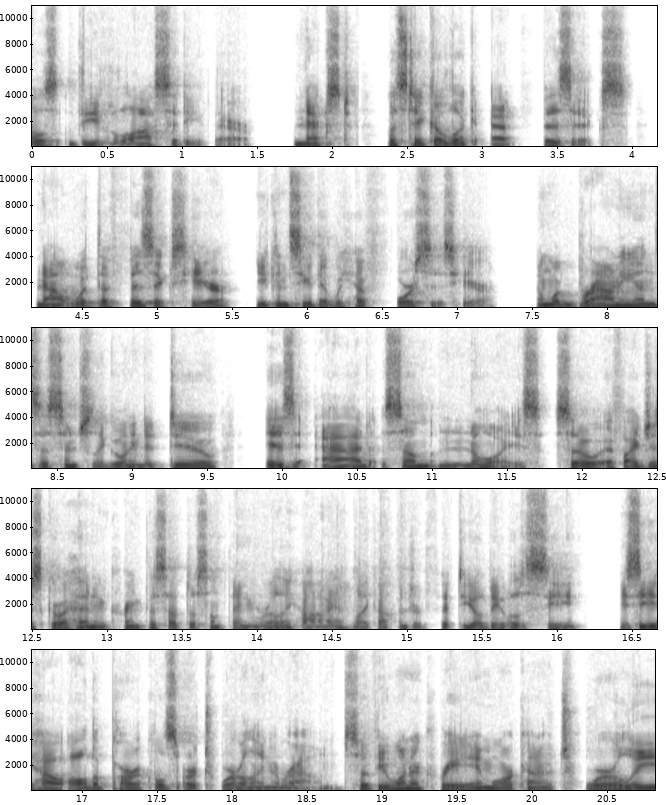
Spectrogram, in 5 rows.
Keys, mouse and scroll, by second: 1.1-5.3 drag, 5.5 scroll down 3, 12.1-18.5 drag, 18.7-20.8 drag.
